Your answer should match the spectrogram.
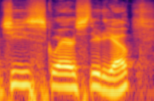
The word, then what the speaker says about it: G Squared Studio: part of this episode with Garrett Gundal from G's Square Studio and let me just say it right, G's Square Studio.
